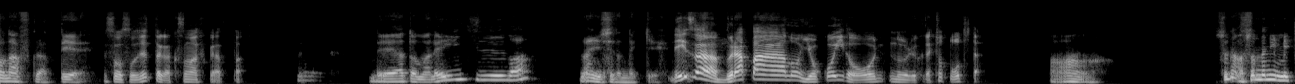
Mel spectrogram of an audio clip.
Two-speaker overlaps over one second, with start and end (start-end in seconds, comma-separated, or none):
none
